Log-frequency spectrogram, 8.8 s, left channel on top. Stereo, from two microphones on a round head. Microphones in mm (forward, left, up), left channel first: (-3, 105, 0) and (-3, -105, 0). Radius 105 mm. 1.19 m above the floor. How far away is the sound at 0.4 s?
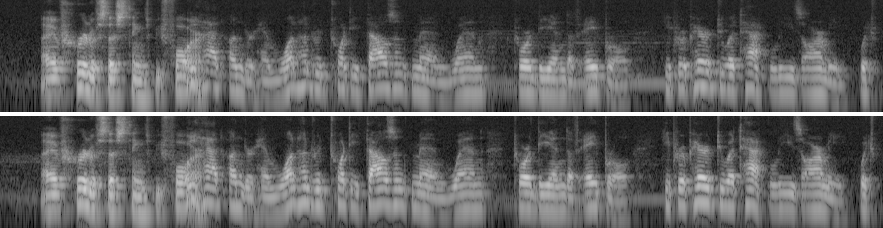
About 1.5 m.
